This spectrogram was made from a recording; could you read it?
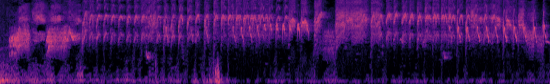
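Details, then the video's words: Several leafbirds in chorus, males and females of various types: dense overlapping high chirps and rapid trills run almost nonstop, with short whistled phrases and a few sharp notes breaking through. "CAK IJO dalam paduan suara"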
